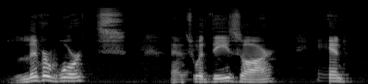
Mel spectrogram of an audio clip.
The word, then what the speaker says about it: liverworts: other types as well liverworts not live or worst liver warts liver warts that's what these are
